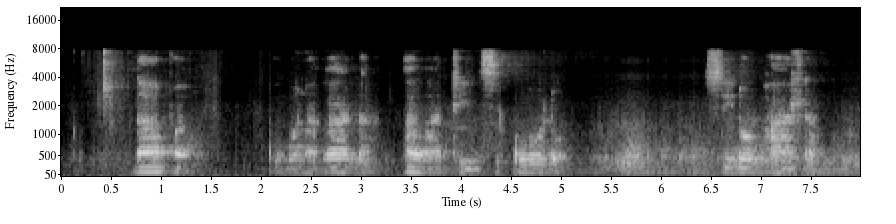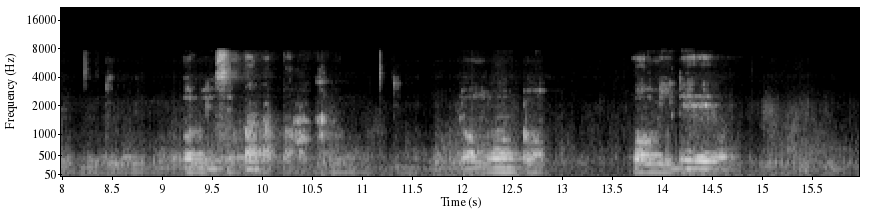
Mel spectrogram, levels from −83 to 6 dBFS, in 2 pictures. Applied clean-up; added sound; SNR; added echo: neural separator model SepFormer DNS4.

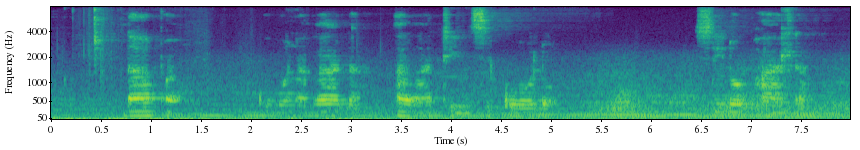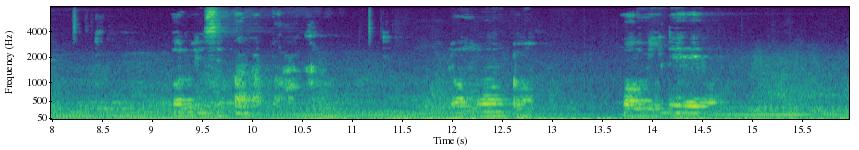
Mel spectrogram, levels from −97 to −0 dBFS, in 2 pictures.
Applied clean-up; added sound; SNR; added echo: none; Aircraft; 0 dB; reverberation time 1.0 s.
